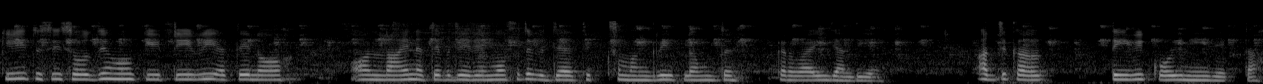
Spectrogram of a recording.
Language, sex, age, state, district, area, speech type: Punjabi, female, 18-30, Punjab, Mansa, rural, spontaneous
